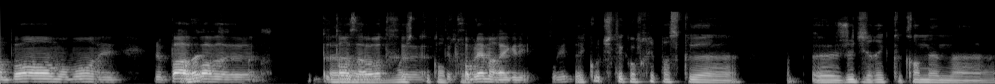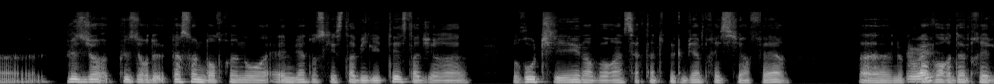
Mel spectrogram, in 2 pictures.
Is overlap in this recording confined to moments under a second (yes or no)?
no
